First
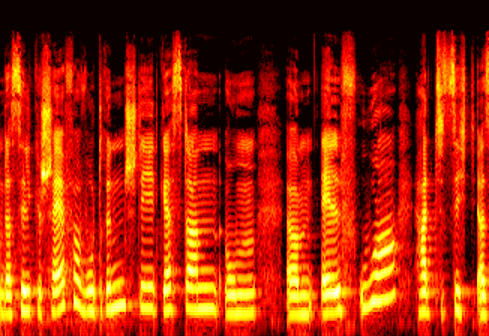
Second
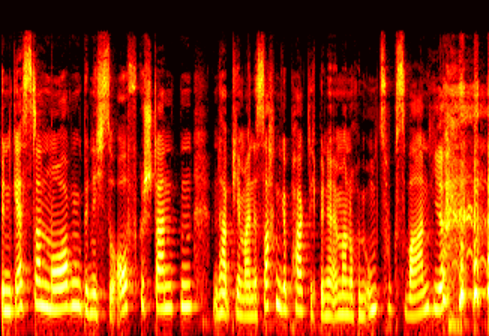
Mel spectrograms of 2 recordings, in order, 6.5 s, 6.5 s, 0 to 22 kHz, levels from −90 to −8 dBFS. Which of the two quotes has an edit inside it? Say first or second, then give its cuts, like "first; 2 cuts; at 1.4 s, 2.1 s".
first; 1 cut; at 2.1 s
